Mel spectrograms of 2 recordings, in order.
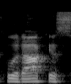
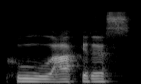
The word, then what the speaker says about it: Poulakidis: And what you ultimately need to do, and look, they have a couple players, Poulidakis and, I always get his name wrong, Poulakidis, and who's the other kid?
